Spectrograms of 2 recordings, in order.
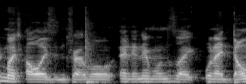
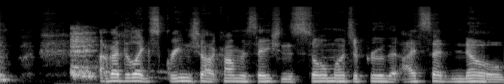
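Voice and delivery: ordinary delivery

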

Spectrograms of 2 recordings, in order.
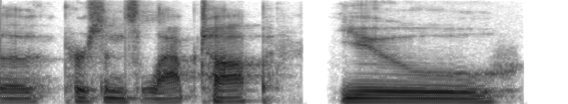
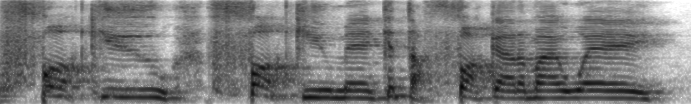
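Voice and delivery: high-pitched, furious brush-off; angry outburst; 8 semitones higher, slower than usual. Acted. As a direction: cuss them out in a raised pitch. GM voices hostile NPC reacting.

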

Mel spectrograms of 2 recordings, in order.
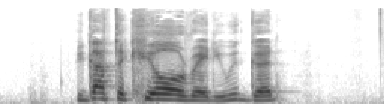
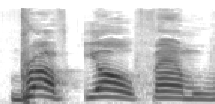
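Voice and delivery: usual speaking voice

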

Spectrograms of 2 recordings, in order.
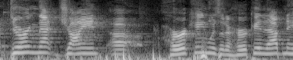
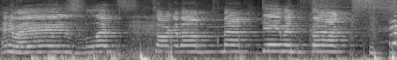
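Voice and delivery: higher, slow words breaking into a laugh; giggling; 8 semitones higher, slower than usual. Real, not acted. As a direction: try to say it without cracking up. Giggly pivot to Matt Damon.

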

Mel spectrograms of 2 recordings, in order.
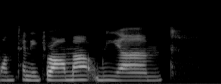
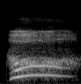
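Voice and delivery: high shocked gasp; surprised gasp; 10 semitones higher than usual. Real, not acted. Hears name of disliked youtuber.

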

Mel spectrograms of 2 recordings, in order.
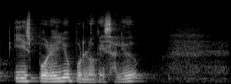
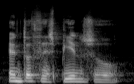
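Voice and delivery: ordinary talk

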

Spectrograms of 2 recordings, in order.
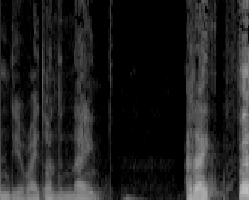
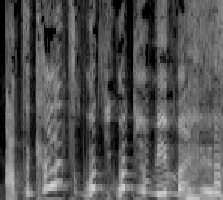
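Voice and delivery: shocked high squeal; 9 dB louder than usual. Retold or imitated. Outraged disbelief at boss.

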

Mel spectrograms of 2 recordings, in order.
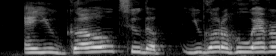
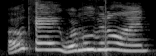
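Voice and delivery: much higher, chirpy mock dismissal; breezy brush-off; 10 semitones higher than usual. To the friend who won't ride, high chirpy mock brush-off. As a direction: toss it off lightly and move along.

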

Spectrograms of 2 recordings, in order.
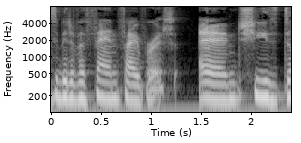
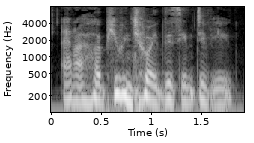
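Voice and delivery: usual speaking voice

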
